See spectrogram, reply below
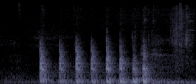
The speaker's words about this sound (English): It's not often we get a door knock in the radio studio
